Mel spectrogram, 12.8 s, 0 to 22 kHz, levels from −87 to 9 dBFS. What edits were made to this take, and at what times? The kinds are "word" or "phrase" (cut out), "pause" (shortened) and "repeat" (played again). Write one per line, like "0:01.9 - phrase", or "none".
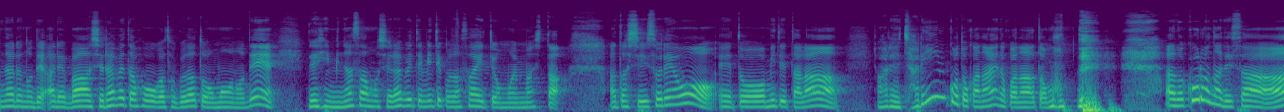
none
